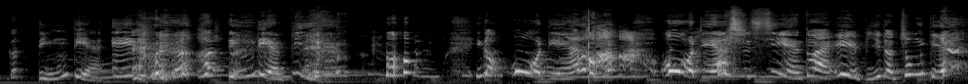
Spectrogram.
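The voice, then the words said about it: Imitated Anhui-accented Mandarin. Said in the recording (Chinese): “我之前学这段学的真是惟妙惟肖，就是他好像是安徽，还不知道是哪里的口音”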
